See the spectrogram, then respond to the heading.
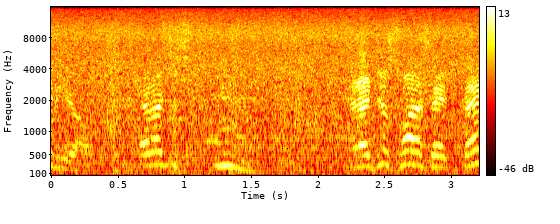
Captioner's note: clears throat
